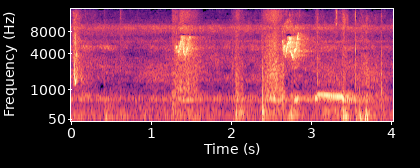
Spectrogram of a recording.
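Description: Birds calling in the trees: two short, high chirps about a second and a half apart, with a lower drawn-out call near the end.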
